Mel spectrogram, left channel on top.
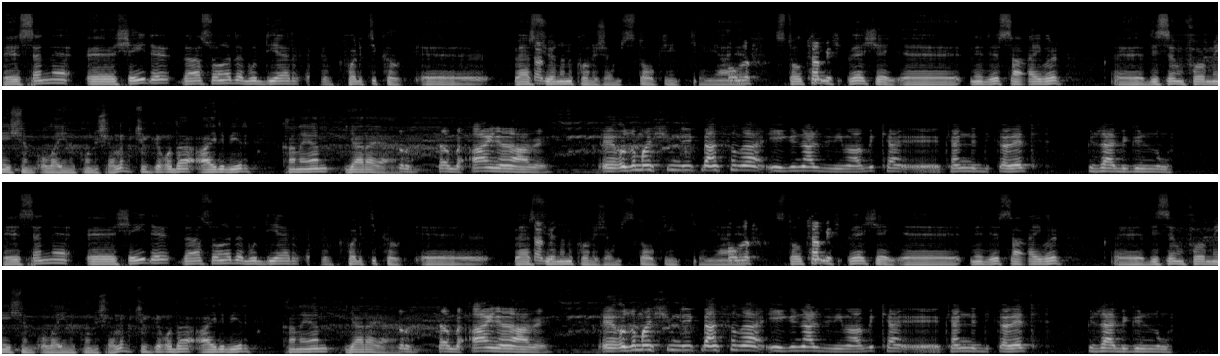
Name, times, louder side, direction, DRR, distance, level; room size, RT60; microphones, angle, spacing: voice 1, 0.0-4.9 5.1-7.4 7.9-10.6 11.1-14.7 15.0-16.3, left 1 dB, 30° left, 2.9 m, -30 dB
sound 1, 11.6-19.3, left 2 dB, 15° left, 4.5 m, -50 dB
voice 2, 16.1-17.6 18.1-22.5 23.0-23.9, right 1 dB, 10° right, 2.2 m, -28 dB
head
